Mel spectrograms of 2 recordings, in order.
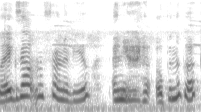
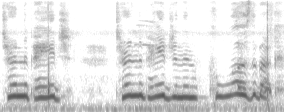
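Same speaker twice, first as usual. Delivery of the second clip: mock strain; 6 semitones higher than usual. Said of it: "This is where it gets real hard".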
